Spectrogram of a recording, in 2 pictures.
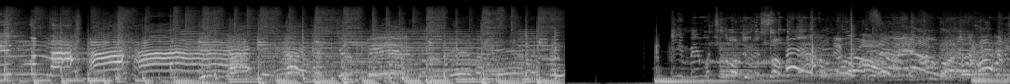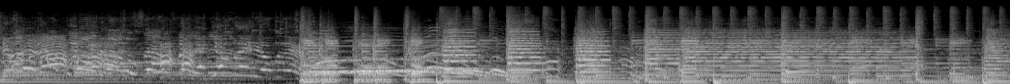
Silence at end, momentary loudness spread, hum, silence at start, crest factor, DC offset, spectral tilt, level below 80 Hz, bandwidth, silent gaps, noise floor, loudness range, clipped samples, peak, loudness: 0 s; 8 LU; none; 0 s; 18 dB; under 0.1%; -5 dB/octave; -32 dBFS; 16.5 kHz; none; -50 dBFS; 7 LU; under 0.1%; -2 dBFS; -18 LUFS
